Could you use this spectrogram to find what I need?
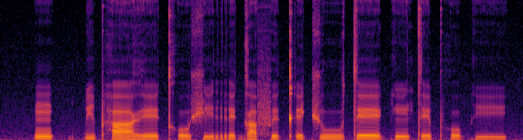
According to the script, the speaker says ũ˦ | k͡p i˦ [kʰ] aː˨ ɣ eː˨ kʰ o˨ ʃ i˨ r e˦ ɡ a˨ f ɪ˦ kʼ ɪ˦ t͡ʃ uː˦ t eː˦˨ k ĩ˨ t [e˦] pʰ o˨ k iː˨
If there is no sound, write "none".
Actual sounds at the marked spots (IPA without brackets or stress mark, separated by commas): pʰ, e˨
